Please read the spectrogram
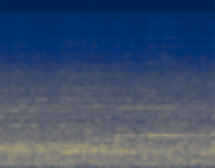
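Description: Steady, loud background noise of a large event hall, with faint music in it.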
